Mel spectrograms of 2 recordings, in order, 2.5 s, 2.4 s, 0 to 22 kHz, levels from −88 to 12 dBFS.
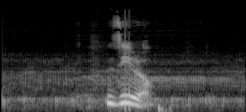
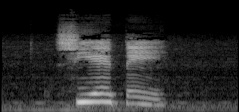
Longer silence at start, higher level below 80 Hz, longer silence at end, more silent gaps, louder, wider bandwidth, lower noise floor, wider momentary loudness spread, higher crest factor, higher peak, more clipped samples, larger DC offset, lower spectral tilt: second, 0.25 s vs 0.6 s; about the same, -50 dBFS vs -54 dBFS; about the same, 0.7 s vs 0.75 s; neither; about the same, -17 LUFS vs -17 LUFS; first, 13 kHz vs 10.5 kHz; second, -43 dBFS vs -55 dBFS; first, 26 LU vs 9 LU; about the same, 18 dB vs 18 dB; about the same, -4 dBFS vs -4 dBFS; neither; neither; first, -6 dB/octave vs -2 dB/octave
